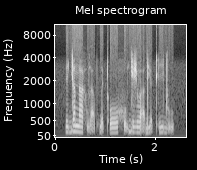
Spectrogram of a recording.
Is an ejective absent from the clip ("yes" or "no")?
no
